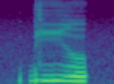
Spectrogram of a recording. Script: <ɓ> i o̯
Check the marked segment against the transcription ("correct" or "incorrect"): correct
